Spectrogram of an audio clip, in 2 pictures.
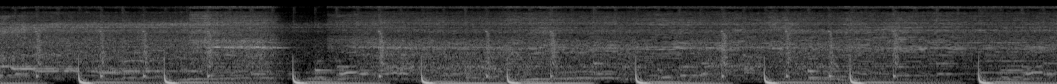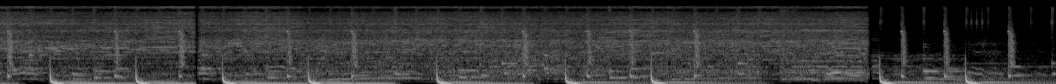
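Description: Angle grinder cutting metal, a steady high whine with a short break about three seconds in, stopping shortly before the end, over music with a heavy bass beat.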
